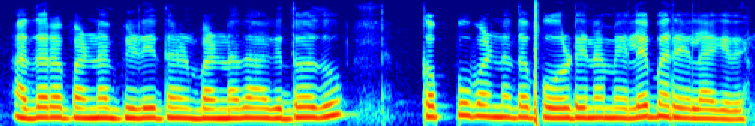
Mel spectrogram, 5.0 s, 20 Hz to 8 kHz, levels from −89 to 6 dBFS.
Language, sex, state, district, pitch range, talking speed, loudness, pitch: Kannada, female, Karnataka, Bidar, 225-250 Hz, 120 wpm, -11 LUFS, 230 Hz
